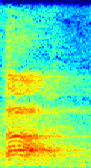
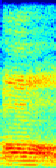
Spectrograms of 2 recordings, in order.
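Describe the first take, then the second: First: The vowel is thin and light. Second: The vowel is thick and dark. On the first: "Fathah tipis" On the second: "Fathah tebal"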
